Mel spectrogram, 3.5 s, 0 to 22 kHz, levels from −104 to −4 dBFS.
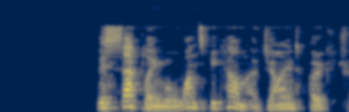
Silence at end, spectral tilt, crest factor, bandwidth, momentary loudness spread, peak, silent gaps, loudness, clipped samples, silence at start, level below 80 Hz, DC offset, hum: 0.25 s; -4 dB/octave; 22 dB; 8.8 kHz; 10 LU; -6 dBFS; none; -27 LUFS; under 0.1%; 1 s; -68 dBFS; under 0.1%; none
